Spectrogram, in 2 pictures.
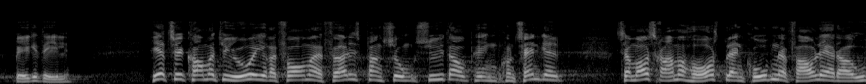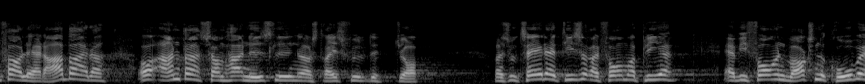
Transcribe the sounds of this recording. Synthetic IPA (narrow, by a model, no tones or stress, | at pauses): b̥eɡ̥əd̥e̝ːlə | he̝ɐ̰t͡sʰe̝lkʰɒ̽m̰ɐd̥iøʊʁiəʁɛfɒ̰ːmɐæfɶɐɾ̥ispʰɑ̈ŋɕo̝̰ːnsyːd̥ʁɑ̈ʊpʰeŋkʰɒ̽nt͡sʰæn̰d̥jel̰b̥ | sɒ̽mɒ̽səʁɑ̈mɐɦɒːsd̥̚b̥læn̰d̥̚ɡ̥ʁub̥nəæfɑ̈ʊleɐ̰ɾɐɒ̽ufɑ̈ʊleɐɾəɑ̈ːb̥ɑ̈ɪ̰ɾɐɒ̽ʔɑ̈nd̥ʁɐsɒ̽mɦɑ̈ne̝ð̞ˠsliðˠnəɒ̽sd̥ʁɛsfyl̰d̥əd̥jɒ̽b̥̚ | ʁɛs̬ult͡sʰɛ̰ːɾ̥ð̩ˠæd̥is̬əʁɛfɒ̰ːmɐb̥liɐ̰ | ʔæʋifɒ̰ːe̝nʋɒ̽ɡ̥snəɡ̥ʁub̥ə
